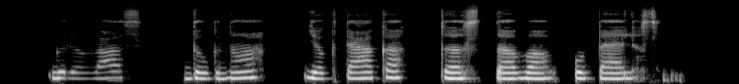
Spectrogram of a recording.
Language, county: Lithuanian, Vilnius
